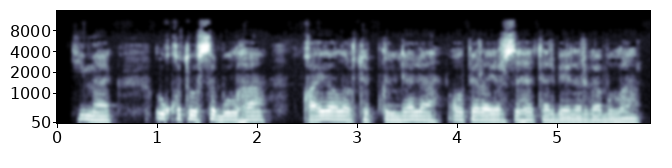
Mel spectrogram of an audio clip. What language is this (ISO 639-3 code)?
bak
